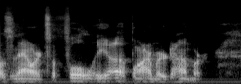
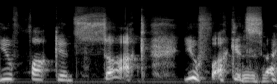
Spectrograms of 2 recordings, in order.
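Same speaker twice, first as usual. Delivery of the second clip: jeering, high-pitched shout through laughter; 7 semitones higher than usual. Retelling what the crew yelled after surviving a blast: imitating a laughing yell. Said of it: "just start laughing and yell".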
